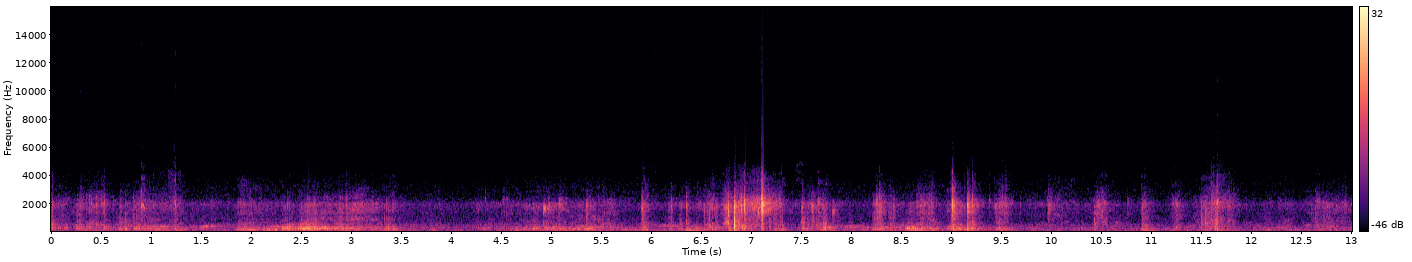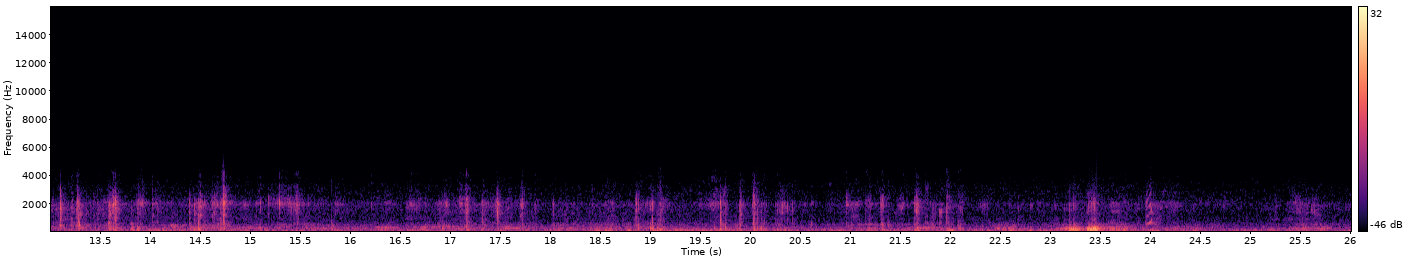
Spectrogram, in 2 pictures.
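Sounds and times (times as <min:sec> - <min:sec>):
paper rustling and crinkling: 0:00.0 - 0:01.7, 0:05.1 - 0:22.2.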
